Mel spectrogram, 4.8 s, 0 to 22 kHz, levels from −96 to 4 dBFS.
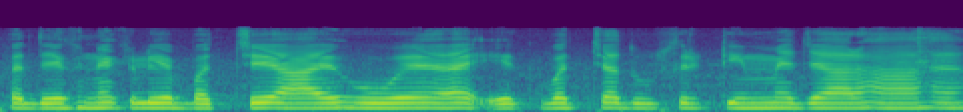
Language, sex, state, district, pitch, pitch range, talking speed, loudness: Hindi, male, Bihar, West Champaran, 175 Hz, 170-175 Hz, 185 wpm, -14 LUFS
